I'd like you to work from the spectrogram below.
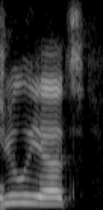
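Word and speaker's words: Juliett: No, it's Juliet, but spelled like Juliet, but with two T's and... Yeah, two T's. J-U-L-I-E-T-T.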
